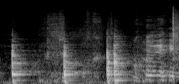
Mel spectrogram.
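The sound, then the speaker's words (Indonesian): Three loud, sharp knocks on a wooden table, about half a second apart, followed by a couple of softer taps, with a faint voice underneath. “Oh, ketok meja”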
